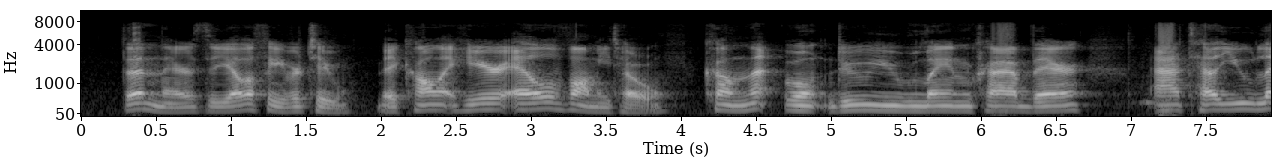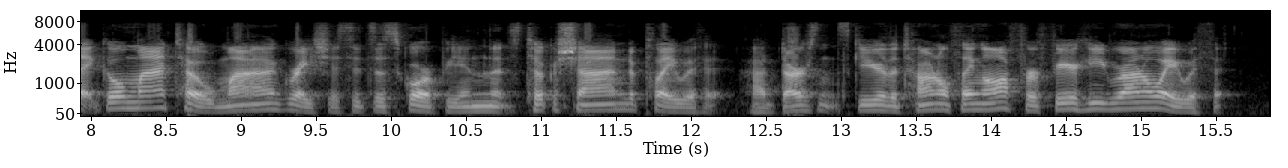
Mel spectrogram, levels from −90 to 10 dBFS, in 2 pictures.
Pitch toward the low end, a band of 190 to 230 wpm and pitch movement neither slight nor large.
Yes: low, 125 Hz; average, 200 wpm; average, 4.3 semitones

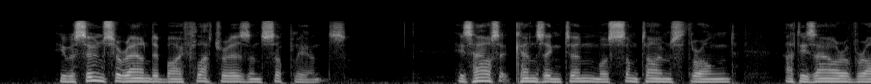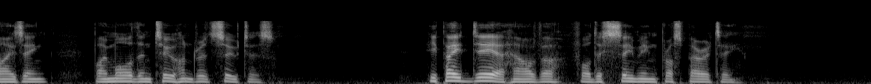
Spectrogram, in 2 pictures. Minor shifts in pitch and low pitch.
Yes: narrow, 2.1 semitones; low, 130 Hz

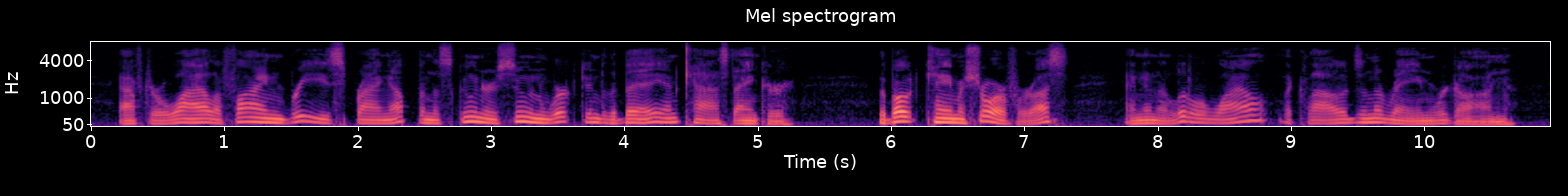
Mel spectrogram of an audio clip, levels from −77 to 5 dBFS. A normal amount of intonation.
No: wide, 5.9 semitones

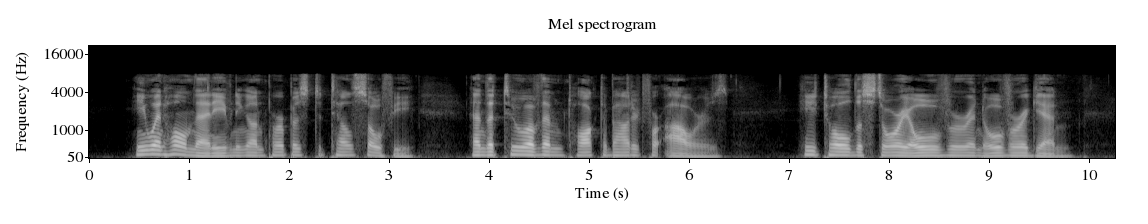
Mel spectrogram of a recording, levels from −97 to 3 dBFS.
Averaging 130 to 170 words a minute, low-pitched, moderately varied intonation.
Yes: average, 165 wpm; low, 105 Hz; average, 3.9 semitones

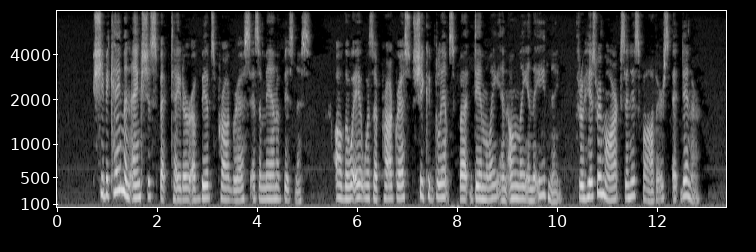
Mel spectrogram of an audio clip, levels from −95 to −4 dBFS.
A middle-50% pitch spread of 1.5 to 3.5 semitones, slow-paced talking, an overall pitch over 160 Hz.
No: average, 2.9 semitones; average, 160 wpm; medium, 185 Hz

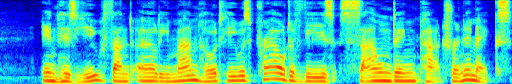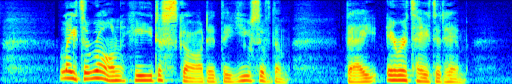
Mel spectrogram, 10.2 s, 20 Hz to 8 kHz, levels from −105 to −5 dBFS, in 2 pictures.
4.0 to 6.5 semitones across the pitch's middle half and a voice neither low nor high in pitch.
Yes: average, 4.5 semitones; medium, 145 Hz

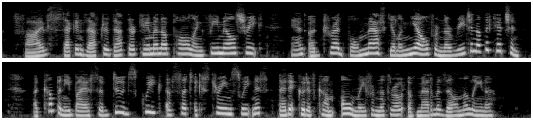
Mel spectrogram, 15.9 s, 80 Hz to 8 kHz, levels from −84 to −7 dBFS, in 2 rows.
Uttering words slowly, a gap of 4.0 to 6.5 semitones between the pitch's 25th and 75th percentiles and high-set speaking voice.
No: average, 160 wpm; average, 5.2 semitones; high, 210 Hz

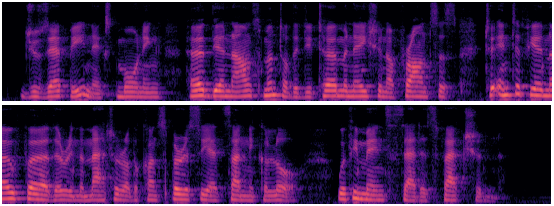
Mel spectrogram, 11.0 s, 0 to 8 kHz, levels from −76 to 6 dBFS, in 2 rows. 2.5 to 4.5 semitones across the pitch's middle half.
Yes: average, 3.1 semitones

